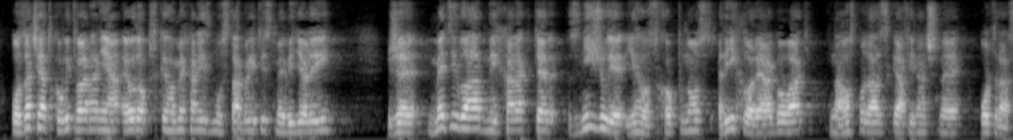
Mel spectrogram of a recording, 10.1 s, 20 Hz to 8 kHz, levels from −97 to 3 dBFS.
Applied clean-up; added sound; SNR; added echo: none; none; none; reverberation time 0.2 s.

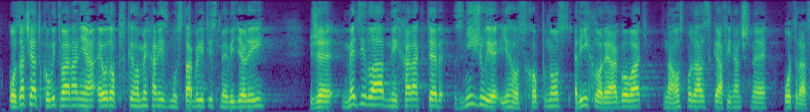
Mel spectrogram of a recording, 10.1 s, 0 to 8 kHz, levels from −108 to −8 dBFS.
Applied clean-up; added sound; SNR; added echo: none; none; none; none.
